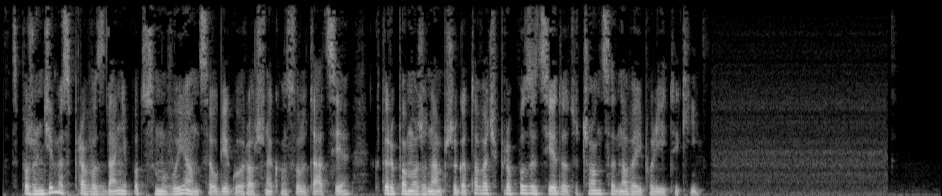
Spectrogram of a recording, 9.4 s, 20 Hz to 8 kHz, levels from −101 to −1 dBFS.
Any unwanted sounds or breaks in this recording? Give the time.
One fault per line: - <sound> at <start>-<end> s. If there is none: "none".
none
